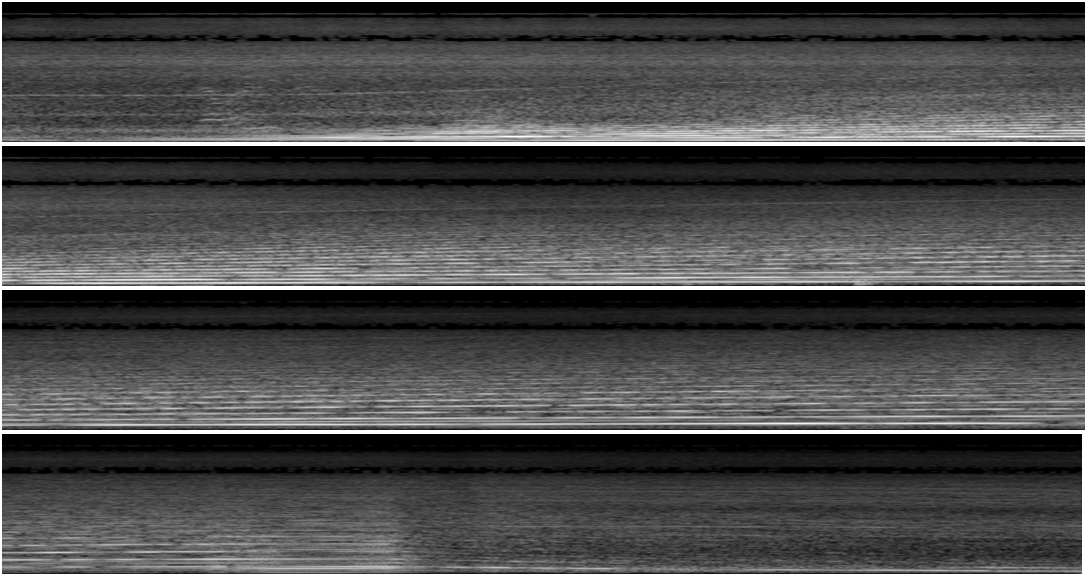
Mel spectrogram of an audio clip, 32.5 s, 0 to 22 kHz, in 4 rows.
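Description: Ford Focus four-cylinder engine at full throttle on a chassis dyno, revving steadily up through its range for about 25 seconds, with a fainter rising whine alongside. It backs off sharply near the end.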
